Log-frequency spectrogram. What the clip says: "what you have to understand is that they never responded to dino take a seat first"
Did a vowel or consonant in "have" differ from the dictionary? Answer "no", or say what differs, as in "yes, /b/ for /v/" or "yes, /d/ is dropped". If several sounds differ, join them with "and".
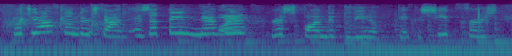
yes, /f/ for /v/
